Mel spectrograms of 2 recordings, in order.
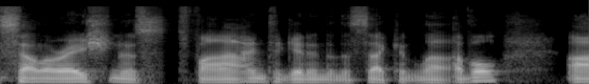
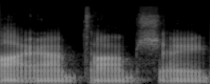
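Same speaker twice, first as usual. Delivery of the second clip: very low, creaky, level monotone drone; 7 semitones lower, 5 dB quieter than usual.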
